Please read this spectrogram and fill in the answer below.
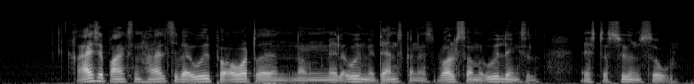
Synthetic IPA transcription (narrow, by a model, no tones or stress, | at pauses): ʁɑ̈ɪs̬əb̥ʁɑ̈ŋ̰sn̩ɦɑ̈æl̰t͡sʰið̰ˠʋæɐuð̞̰ˠpʰɒ̽ɒʊɐd̥ʁɛ̰ːðˠn̩nɒmænmel̰ɐuð̞̰ˠmed̥ænsɡ̥ɐnəsʋɒ̽lsɒ̽məuð̞ˠleŋ̰sl̩ | efd̥ɐsyð̰ˠn̩so̝̰ːl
